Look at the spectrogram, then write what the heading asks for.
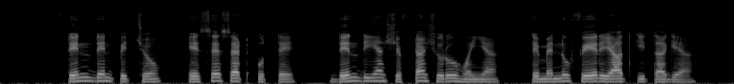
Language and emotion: Punjabi, neutral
